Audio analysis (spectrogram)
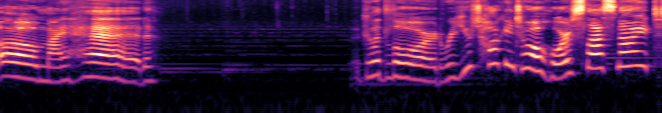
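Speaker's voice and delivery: groggy, sleepy, just-woken-up voice. Voicing a character who sits up like a zombie on waking: groggy, just-woken-up voice. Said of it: "sits up like a zombie and is just like".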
